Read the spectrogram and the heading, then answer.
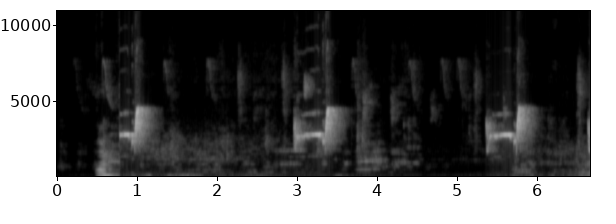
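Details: Bar-winged prinia song recorded as a master recording. Three loud, buzzy rising phrases with bright chipping ends arrive about every two and a half seconds, with a soft low knock at the start and faint background chatter.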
